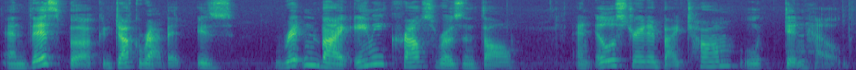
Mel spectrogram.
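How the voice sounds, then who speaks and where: Woman leading a kids' story time; sing-song and animated, encouraging teacher manner, bright forward voice. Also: fairly low pitch, takes it slowly. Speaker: children's story time host. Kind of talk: children's story time, asking questions.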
